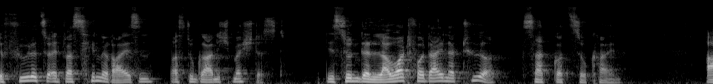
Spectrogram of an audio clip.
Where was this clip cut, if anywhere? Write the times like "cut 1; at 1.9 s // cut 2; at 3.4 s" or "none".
cut 1; at 3.1 s

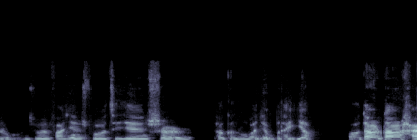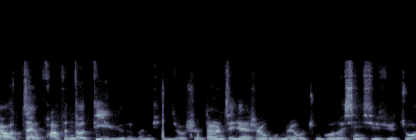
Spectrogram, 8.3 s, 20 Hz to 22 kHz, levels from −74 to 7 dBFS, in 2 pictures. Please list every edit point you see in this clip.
cut 1; at 2.1 s // cut 2; at 3.3 s

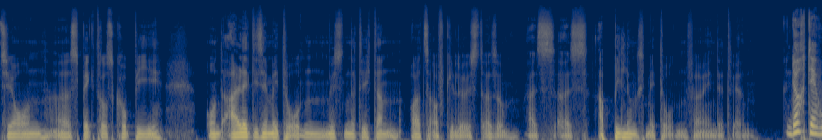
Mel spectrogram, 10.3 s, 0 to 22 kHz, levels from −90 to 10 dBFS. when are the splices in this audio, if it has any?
none

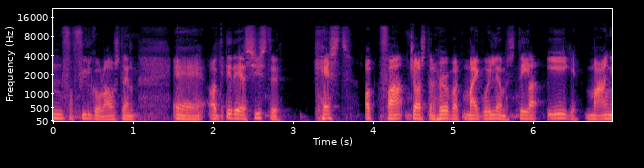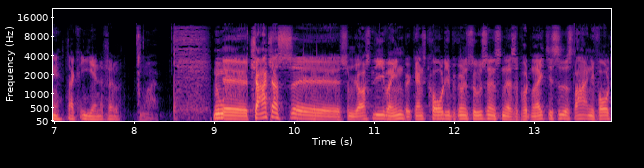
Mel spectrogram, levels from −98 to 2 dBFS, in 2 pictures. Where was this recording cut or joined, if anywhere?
cut 1; at 2.1 s // cut 2; at 4.0 s // cut 3; at 5.1 s // cut 4; at 5.9 s // cut 5; at 7.3 s // cut 6; at 9.1 s // cut 7; at 11.4 s

